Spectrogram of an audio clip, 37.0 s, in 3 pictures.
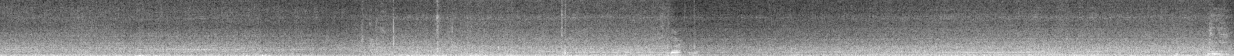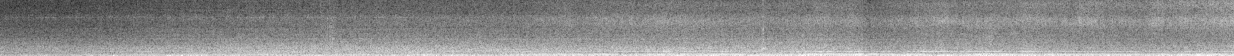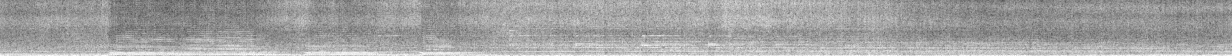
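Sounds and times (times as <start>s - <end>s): train rumbling with whine: 0.0s - 37.0s
train horn blasts: 24.4s - 37.0s.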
